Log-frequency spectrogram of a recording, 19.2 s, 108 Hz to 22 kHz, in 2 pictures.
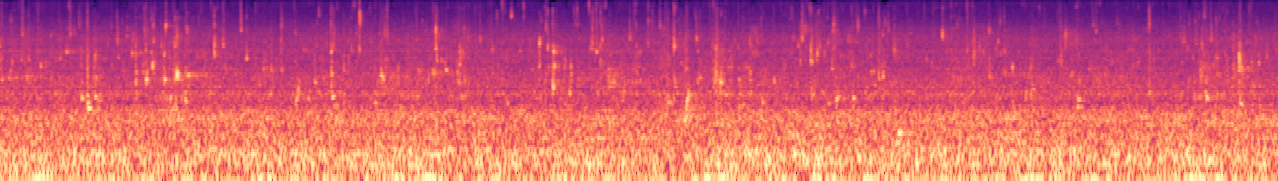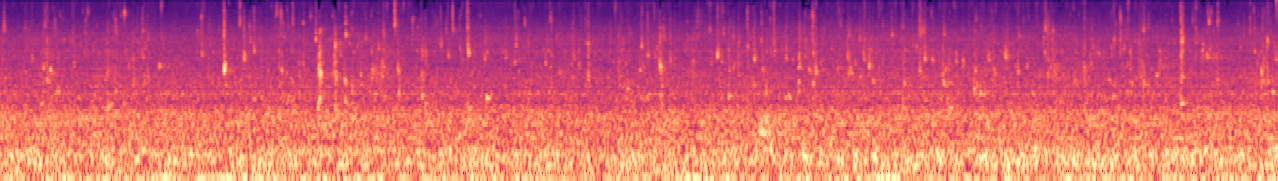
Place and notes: Reading Waterworks, Fobney Lock Reading UK - Inside the old Victorian pumping station at Fobney Lock
It's a beautiful old brick-built Victorian pumping station on the Kennet and Avon canal just outside Reading. It's roof went into disrepair a few years ago but a new one was put in place with stories of turning it into a canal-side cafe. The door was locked and double bolted, but that didn't last long..Now you can gain access, and this is one of the lovely soundscapes that greets your ears. Sony M10
South East, England, United Kingdom, 1 February 2020, ~11:00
